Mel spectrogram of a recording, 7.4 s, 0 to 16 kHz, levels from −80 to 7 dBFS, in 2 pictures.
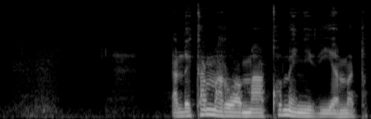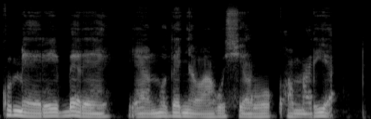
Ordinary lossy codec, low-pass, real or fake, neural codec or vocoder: none; 14.4 kHz; fake; codec, 44.1 kHz, 3.4 kbps, Pupu-Codec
